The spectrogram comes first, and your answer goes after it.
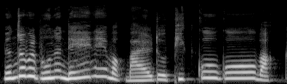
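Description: Mellow-voiced woman telling a story. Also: high-pitched, big pitch swings, normal speed. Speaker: panel guest. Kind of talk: casual anecdote telling.

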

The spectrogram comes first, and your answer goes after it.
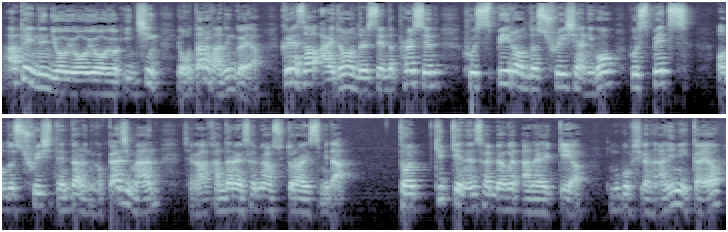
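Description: Lively male English tutor, slightly distant mic. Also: fairly high pitch. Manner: lively, playful, drills phrases with repetition and jokes. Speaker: English teacher, podcast host. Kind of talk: podcast English lesson.

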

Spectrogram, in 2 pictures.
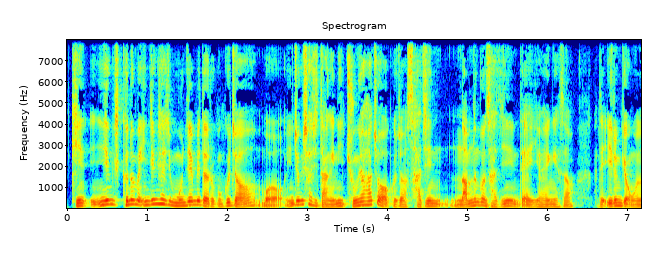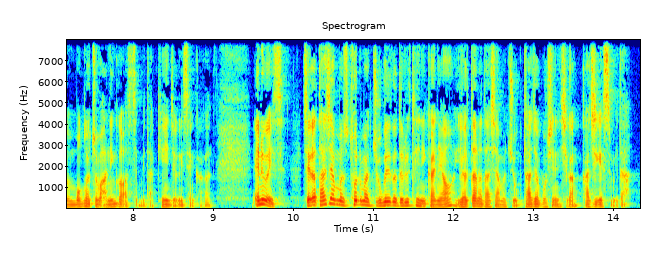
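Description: A man's voice: lowish voice, very animated, racing, vocal fry, darkish tone. A man hosting a podcast vocabulary lesson, explaining words and spelling them out letter by letter. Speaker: English vocabulary teacher, podcast host.

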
